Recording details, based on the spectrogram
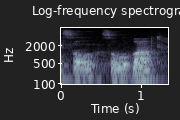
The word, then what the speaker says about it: Salva: Victor Salav is spelled S-A-L-V-A, Salva, is that how you pronounce it? – S-A-L-V-A would probably be Salva. – Salva, okay, there we go.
